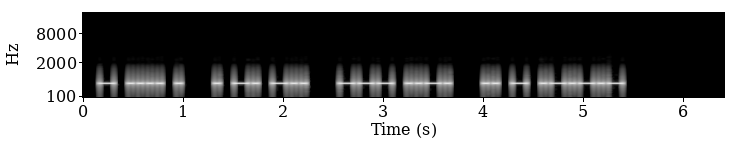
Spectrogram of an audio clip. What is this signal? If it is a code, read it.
Morse code, heard as a keyed tone, about 25 wpm, 700 Hz. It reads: THE END OF IT.
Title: Sentences from Top 1200 Words 25wpm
